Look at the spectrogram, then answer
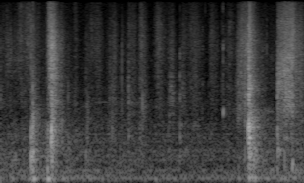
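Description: Playing cards shuffled in short riffling bursts, close and crisp, with a few softer taps and rustles between, no voice over them.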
